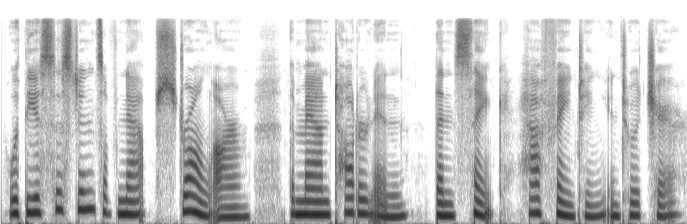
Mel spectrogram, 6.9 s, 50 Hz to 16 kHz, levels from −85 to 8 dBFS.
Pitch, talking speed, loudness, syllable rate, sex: 210 Hz, 155 wpm, -17 LUFS, 4.2 syllables/s, female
